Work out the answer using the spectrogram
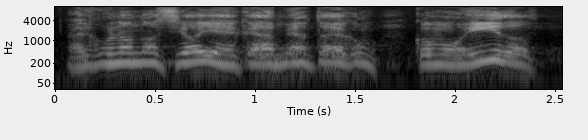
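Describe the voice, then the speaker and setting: An older man preaching a humorous, scolding sermon at a night vigil, with sudden loud outbursts. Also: sits high, racing, long reverb tail. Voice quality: raspy, gravelly. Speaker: pastor.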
